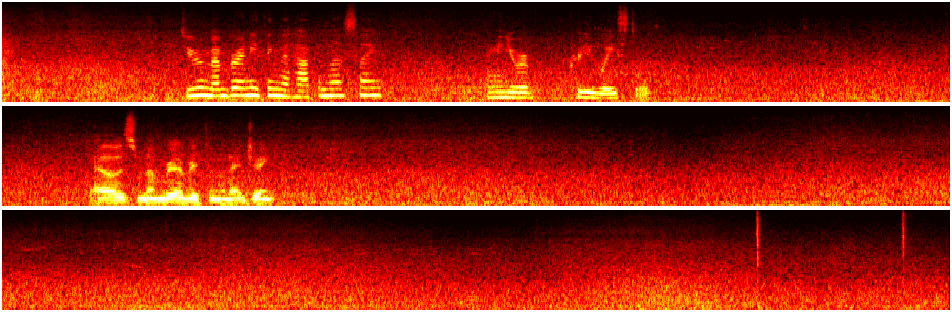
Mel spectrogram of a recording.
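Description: Waves wash gently on a beach outdoors.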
